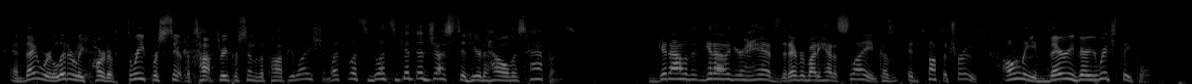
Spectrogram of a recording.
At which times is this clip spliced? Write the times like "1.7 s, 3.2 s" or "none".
6.5 s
